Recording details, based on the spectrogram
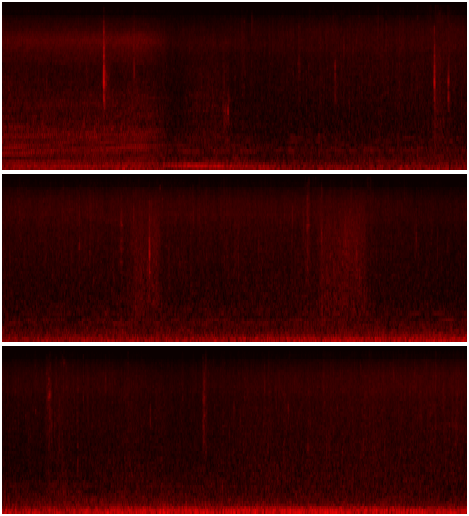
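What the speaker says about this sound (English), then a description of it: "Oh yeah, you can actually see the rain out here." Rain falls in the video game Satisfactory, a steady faint hiss of drops with low rumbling underneath that swells gradually over twenty seconds, no voices.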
